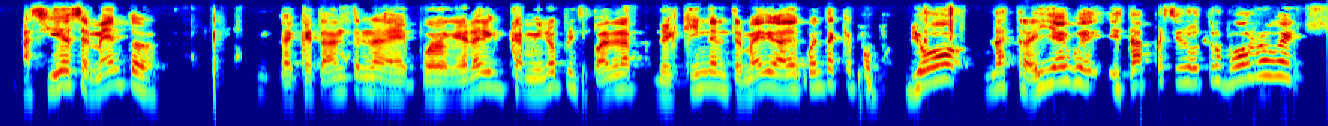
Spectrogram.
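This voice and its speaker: A Mexican accent at a fairly quick pace. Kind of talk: casual chat. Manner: animated.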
